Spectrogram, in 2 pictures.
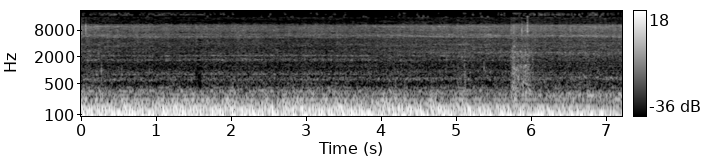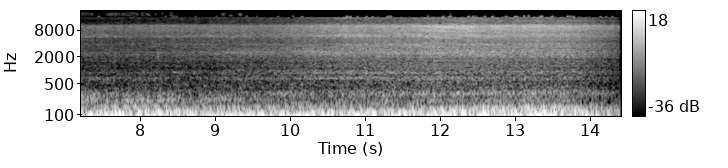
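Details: Ford Fox body V8 after a roller conversion, Duraspark removed and a distributor fitted: a loud, deep rumble pulling hard with a crack midway, missing and hesitating under load until about 3000 rpm; owner suspects the timing needs adjusting.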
